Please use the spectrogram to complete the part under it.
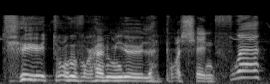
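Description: A woman's voice: fairly low pitch, sing-song, slow pace, no echo, full character voice. A woman voicing a cocky, stubborn young Irish boy who taunts and orders about in a raised voice. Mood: bossy. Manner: bossy and taunting, raises his voice.

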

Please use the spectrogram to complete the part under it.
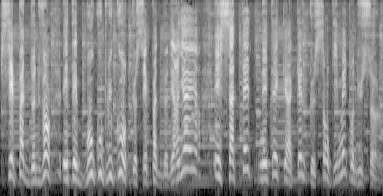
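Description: A man reading a children's story aloud in an expressive, animated way. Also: high-pitched, unhurried, few pauses, faint music behind.

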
